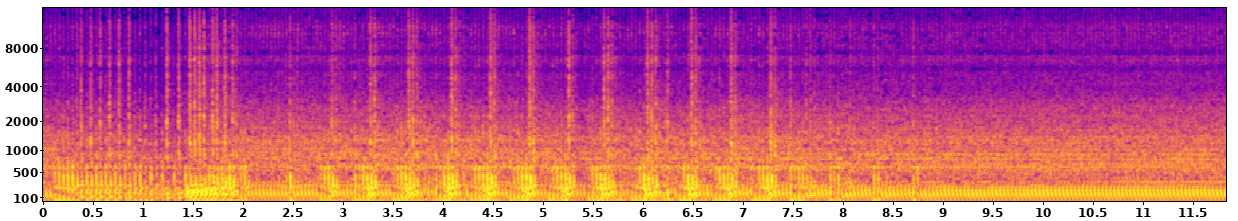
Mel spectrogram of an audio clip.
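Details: Craftsman LT2000 mower single-cylinder engine after new air filter, run directly off a battery: catches after a few cranks, settles into a steady, even run with no misses; sounds healthy.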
